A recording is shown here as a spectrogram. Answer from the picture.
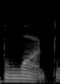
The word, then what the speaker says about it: Blount: It's spelled Blount, B-L-O-U-N-T, mm-hmm. but it's pronounced blunt, like a blunt edge.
